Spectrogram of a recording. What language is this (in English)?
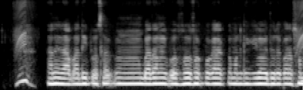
Bangla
